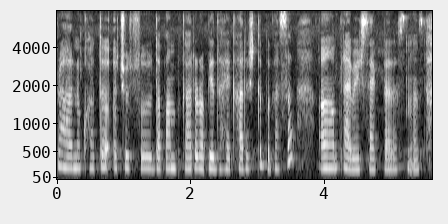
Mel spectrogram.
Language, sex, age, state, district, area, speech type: Kashmiri, female, 30-45, Jammu and Kashmir, Ganderbal, rural, spontaneous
